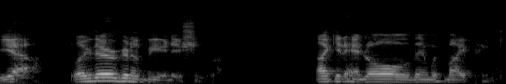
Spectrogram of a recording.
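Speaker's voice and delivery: low put-on voice. In the game, voicing the lower-pitched guy among the target's companions: lower-pitched character voice. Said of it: "And the the lower pitch guy's gonna be like, / And the the lower pitch guy's gonna be like, / Working as a C P unit is fucking stressful. / And the the lower pitch guy's gonna be like".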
